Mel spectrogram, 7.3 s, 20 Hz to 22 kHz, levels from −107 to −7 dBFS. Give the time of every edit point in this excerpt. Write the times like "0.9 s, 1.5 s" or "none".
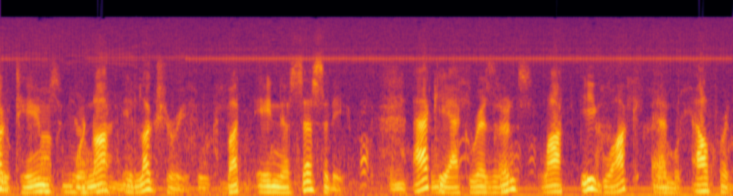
none

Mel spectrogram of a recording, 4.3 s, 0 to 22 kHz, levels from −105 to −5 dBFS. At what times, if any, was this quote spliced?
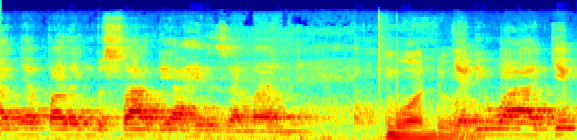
2.7 s

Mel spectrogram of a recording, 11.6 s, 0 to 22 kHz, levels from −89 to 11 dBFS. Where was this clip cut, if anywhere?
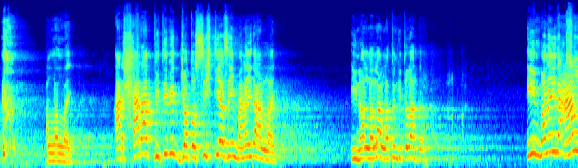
none

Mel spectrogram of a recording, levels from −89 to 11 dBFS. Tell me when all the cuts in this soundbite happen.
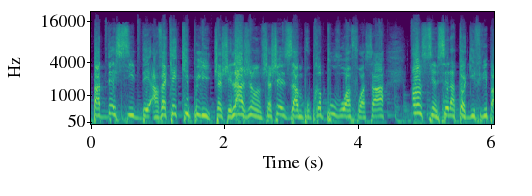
1.8 s

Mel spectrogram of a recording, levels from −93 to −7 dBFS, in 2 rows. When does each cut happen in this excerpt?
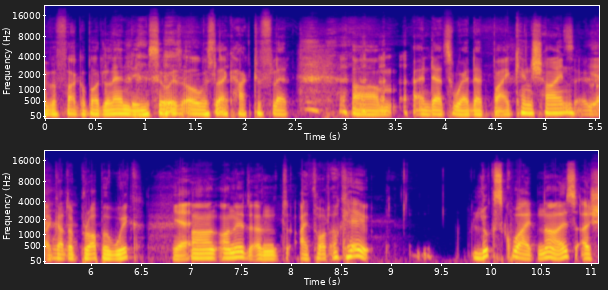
5.4 s

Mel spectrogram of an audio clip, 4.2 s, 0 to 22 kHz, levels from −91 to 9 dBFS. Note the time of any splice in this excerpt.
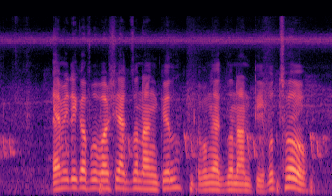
none

